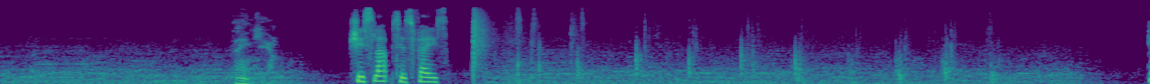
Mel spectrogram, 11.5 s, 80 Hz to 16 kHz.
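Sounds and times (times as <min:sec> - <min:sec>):
speech: 0:02.3 - 0:02.8, 0:03.5 - 0:04.6
footsteps of a man walking away: 0:04.8 - 0:10.1.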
